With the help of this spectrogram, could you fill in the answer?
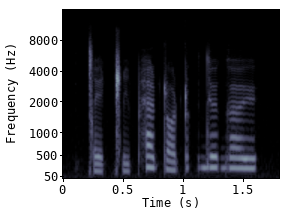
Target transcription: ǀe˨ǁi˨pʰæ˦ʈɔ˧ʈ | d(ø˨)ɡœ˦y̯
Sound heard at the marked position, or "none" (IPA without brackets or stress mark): ø˦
